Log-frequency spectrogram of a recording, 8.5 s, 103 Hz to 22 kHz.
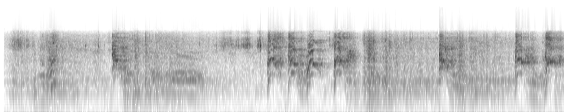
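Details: Cisco, a 13-week-old Norfolk Terrier puppy, attacks a spring door stop in a bedroom, giving short harsh yapping barks in irregular bursts, with scraping and rattling noise between them.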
